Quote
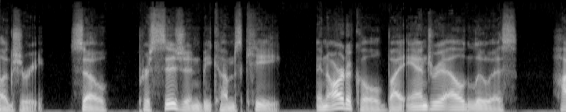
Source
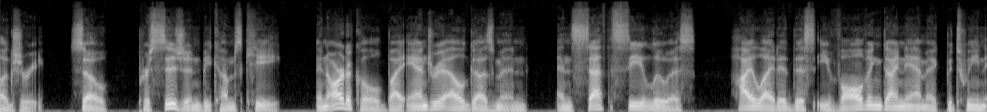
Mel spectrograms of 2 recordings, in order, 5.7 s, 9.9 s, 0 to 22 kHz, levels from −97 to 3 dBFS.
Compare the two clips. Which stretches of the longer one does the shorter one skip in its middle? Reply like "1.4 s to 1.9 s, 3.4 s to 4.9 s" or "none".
4.7 s to 6.5 s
